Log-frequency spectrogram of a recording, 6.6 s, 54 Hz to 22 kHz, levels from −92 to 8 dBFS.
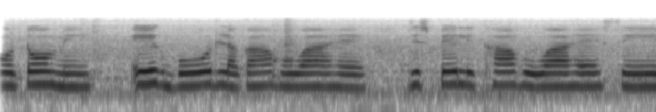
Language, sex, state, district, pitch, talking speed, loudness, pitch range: Hindi, female, Uttar Pradesh, Lucknow, 220 Hz, 120 wpm, -15 LUFS, 215-235 Hz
